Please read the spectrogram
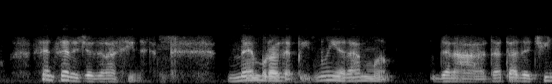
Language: Romanian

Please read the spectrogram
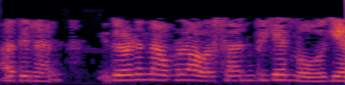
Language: Malayalam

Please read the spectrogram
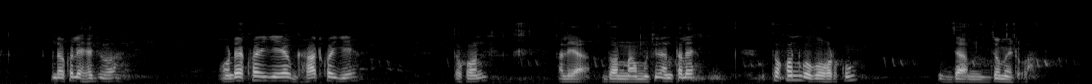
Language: Santali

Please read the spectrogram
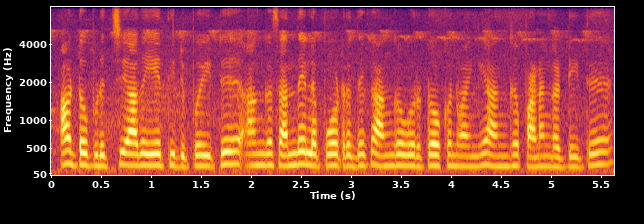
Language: Tamil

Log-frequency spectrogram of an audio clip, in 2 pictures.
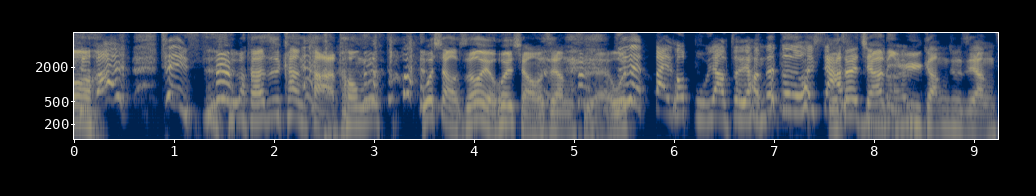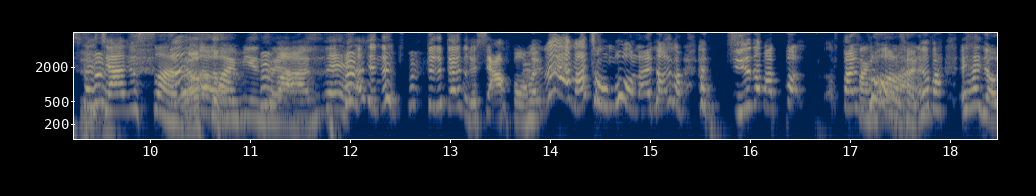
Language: Chinese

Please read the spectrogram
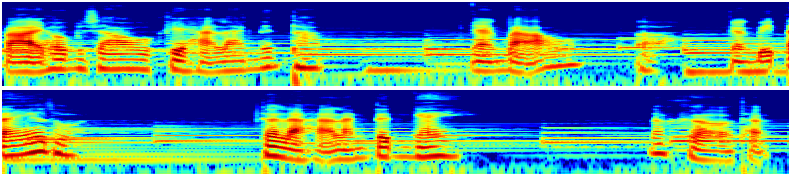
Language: Vietnamese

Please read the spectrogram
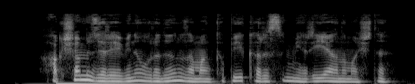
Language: Turkish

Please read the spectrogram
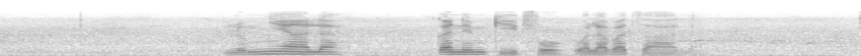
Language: Swati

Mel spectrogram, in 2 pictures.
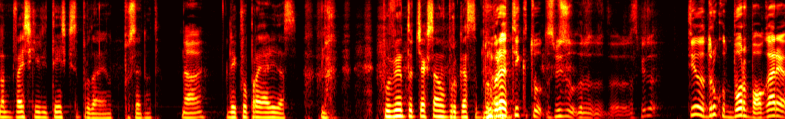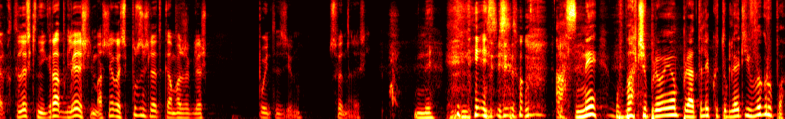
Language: Bulgarian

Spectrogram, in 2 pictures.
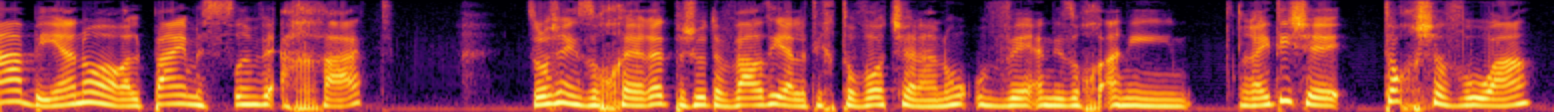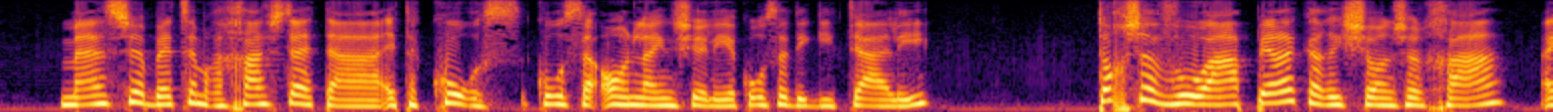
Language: Hebrew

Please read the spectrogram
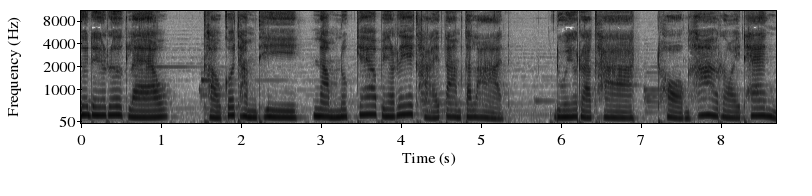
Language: Thai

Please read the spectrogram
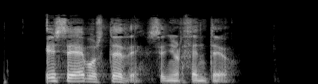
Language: Galician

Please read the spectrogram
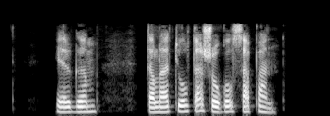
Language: Mari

